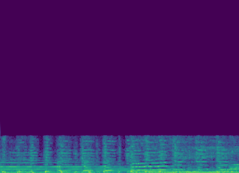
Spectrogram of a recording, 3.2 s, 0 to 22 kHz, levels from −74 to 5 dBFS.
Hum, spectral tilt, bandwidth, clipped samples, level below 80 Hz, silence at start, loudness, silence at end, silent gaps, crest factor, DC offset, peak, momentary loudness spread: none; -9.5 dB/octave; 5 kHz; under 0.1%; -34 dBFS; 0 s; -19 LUFS; 0 s; none; 14 dB; under 0.1%; -4 dBFS; 3 LU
